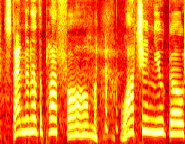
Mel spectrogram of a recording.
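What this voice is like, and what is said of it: Singing in a put-on Irish accent. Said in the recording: “Why are you singing it in that Irish accent?”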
